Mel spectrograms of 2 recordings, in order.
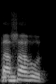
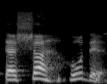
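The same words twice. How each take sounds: First: The word is said with Bengali pronunciation. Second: The word is said with Arabic pronunciation. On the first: "বাংলাতে বলে তাশাহুদ" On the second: "আরবিতে বলা হয় তাশাহুদ"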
